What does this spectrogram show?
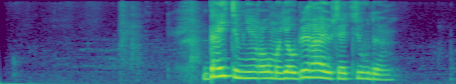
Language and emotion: Russian, angry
